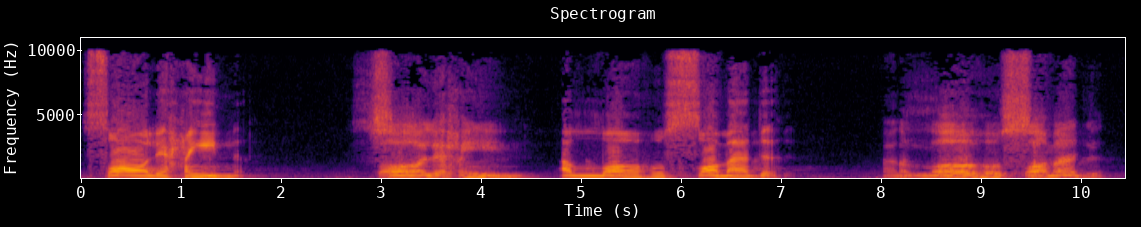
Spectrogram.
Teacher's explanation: حرف صاد هم مانند حرف سین تلفظ میشه، با این تفاوت که حرف صاد کمی درشتر و پرحجمتره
